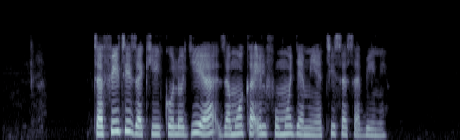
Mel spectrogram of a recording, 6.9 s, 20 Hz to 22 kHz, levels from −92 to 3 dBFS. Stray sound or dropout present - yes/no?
no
